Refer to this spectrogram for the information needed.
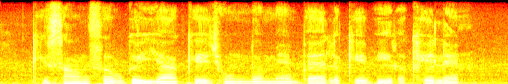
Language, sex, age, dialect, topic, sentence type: Bhojpuri, male, 31-35, Western, agriculture, statement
